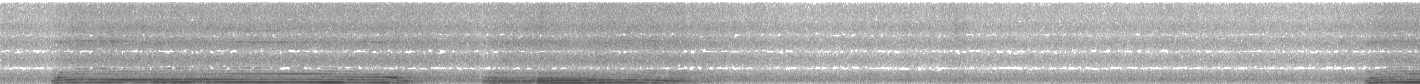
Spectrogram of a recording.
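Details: One-year-old Alaskan Malamute named Loki giving his first howls: two drawn-out tonal howls, the first level and sustained, the second shorter with a wavering rise and fall, then a quiet pause before another howl begins.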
